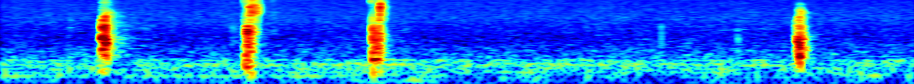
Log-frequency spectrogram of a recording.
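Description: A sun conure makes short, sharp kissy smacks, three in quick succession and then one more after a pause.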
